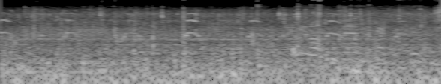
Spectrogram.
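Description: Wind buffeting the microphone over water, with a few faint, short, high-pitched sounds scattered through it.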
